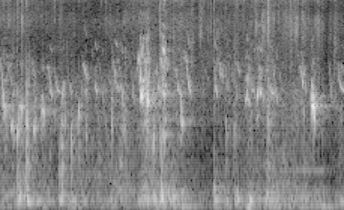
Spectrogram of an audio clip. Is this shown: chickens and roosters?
yes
